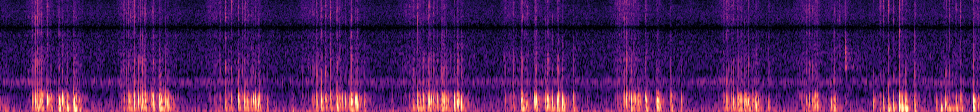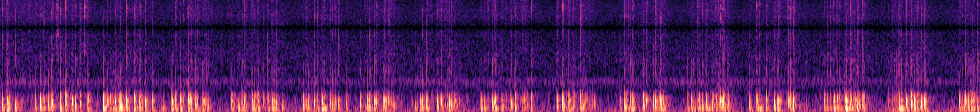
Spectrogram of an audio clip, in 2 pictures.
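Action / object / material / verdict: scrape / woven fabric pillow / fabric / none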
